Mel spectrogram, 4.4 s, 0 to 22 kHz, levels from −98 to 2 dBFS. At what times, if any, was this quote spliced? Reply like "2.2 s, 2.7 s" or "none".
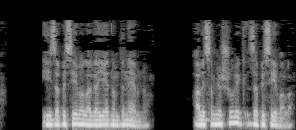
2.8 s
